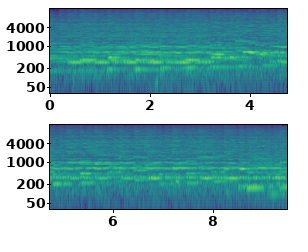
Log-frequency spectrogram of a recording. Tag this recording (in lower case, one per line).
music
harpsichord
